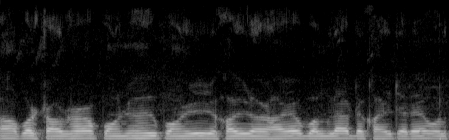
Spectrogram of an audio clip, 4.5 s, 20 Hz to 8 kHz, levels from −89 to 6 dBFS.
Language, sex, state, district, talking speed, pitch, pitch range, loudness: Hindi, male, Bihar, Madhepura, 240 wpm, 135 Hz, 135-140 Hz, -24 LUFS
